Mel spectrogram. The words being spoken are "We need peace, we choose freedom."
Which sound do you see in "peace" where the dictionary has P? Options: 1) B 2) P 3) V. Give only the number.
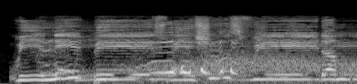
1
